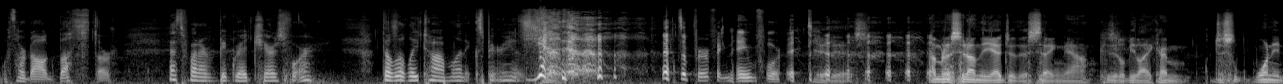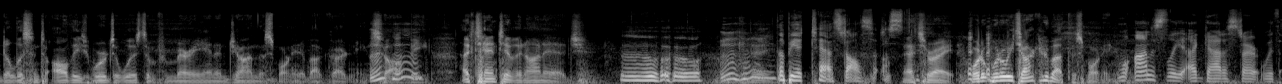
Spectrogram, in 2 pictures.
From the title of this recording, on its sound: Live at Prairie Gardens 1-22-22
